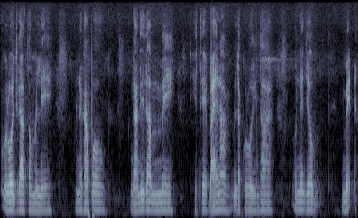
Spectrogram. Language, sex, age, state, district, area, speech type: Sindhi, male, 60+, Gujarat, Kutch, urban, spontaneous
